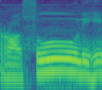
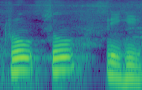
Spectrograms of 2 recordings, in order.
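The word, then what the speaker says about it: رُسُلِهِ: Jadi ini bukan rasulihi, bukan, tapi rusulihi, rasulnya.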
